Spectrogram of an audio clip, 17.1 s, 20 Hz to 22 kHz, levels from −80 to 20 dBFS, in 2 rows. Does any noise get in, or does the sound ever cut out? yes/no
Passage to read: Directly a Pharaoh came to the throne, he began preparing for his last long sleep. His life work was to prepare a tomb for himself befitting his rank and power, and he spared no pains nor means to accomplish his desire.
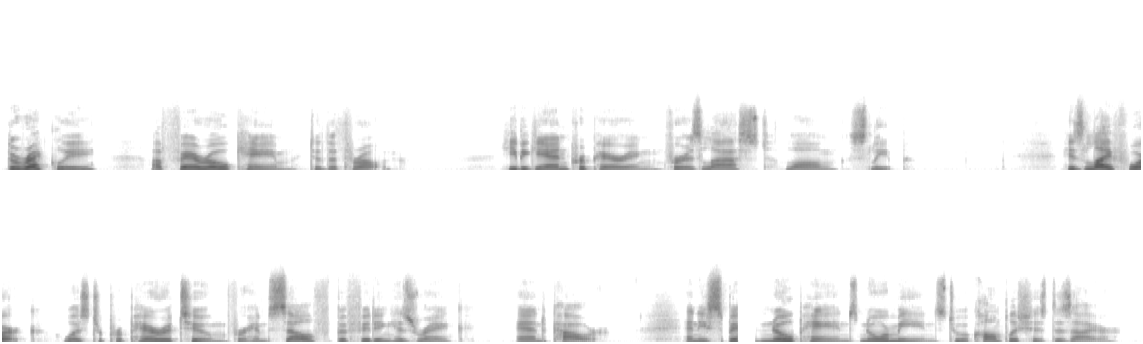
yes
